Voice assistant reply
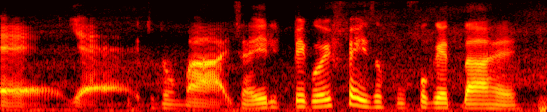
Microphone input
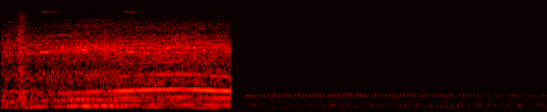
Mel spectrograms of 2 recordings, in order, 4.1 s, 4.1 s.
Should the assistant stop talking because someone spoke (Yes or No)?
No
